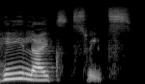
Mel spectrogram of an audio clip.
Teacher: sweets is the nucleus that we have made and sweets will receive a falling tone because it's an ordinary sentence without any implications so by applying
